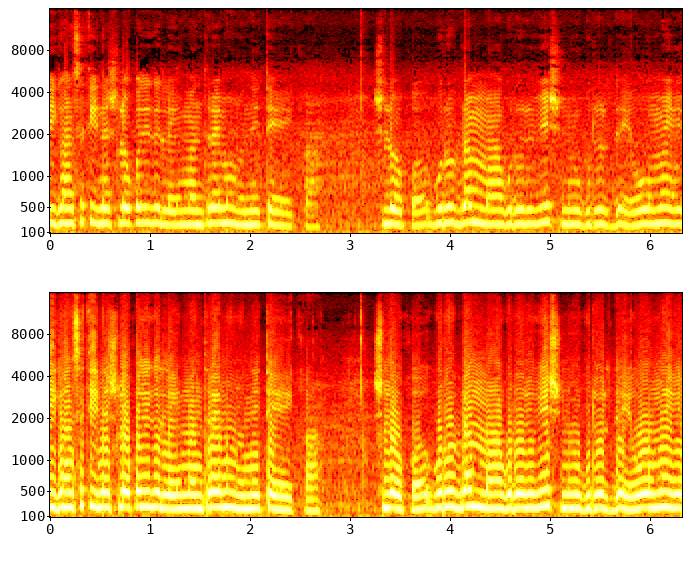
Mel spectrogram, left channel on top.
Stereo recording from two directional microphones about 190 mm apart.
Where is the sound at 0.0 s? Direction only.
55° right (ahead or behind).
